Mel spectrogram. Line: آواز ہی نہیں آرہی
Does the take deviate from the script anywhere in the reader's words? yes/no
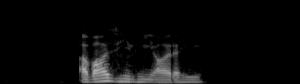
no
